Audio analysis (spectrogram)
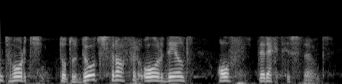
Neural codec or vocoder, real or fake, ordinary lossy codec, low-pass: codec, 16 kHz, 4.8 kbps, FACodec; fake; none; 3.6 kHz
